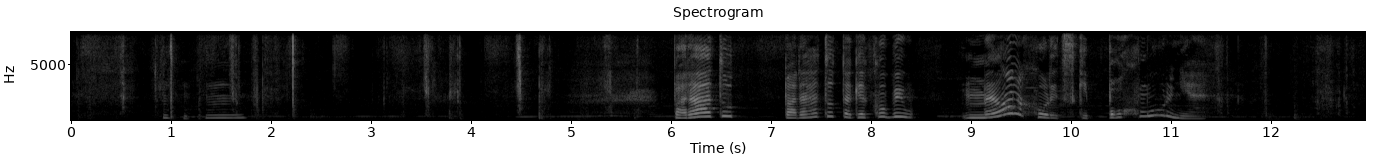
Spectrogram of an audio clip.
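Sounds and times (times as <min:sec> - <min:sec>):
tarot cards being turned over: 0:00.0 - 0:05.7, 0:11.4 - 0:12.9
speech: 0:00.9 - 0:02.0, 0:06.0 - 0:11.5.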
